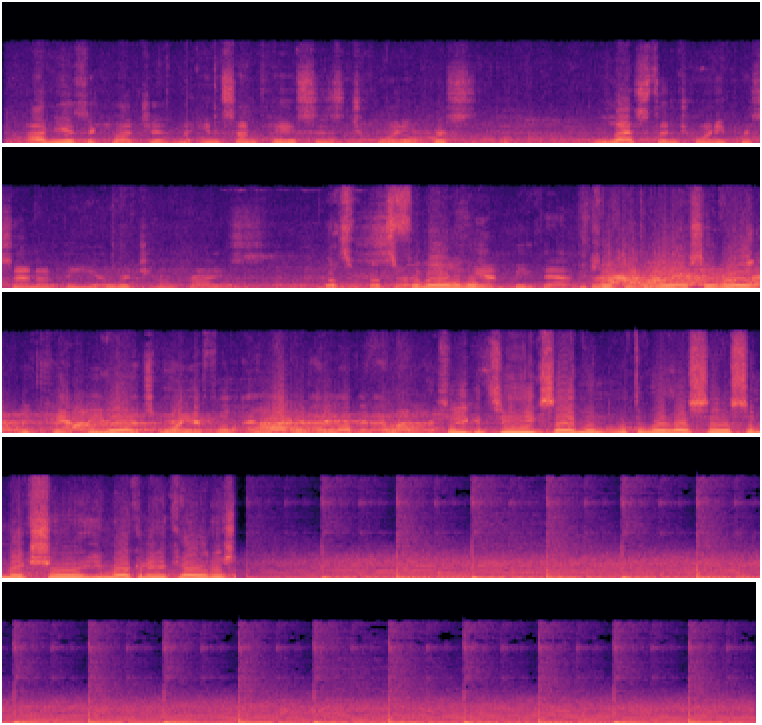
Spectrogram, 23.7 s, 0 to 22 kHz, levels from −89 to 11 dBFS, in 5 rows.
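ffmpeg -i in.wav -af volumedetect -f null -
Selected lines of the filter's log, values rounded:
mean_volume: -19.7 dB
max_volume: -5.0 dB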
